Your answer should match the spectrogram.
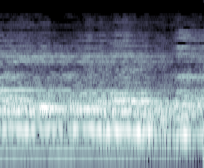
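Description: Live concert music: a male singer holds a long, steady note over band accompaniment.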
